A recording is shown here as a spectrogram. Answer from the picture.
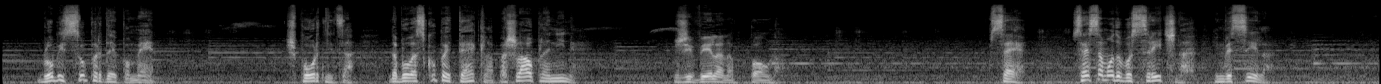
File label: male slovenian tv commercial; devine voices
